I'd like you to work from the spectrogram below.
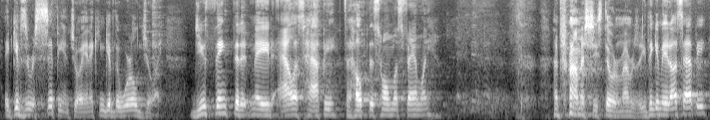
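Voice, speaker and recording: A man's voice: medium pitch, normal speed. A man giving a humorous motivational speech, telling a story with frequent laughter and addressing the audience as friends. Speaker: keynote speaker. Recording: long hall reverb.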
